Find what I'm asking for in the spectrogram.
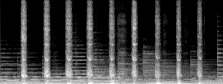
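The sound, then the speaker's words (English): Breath of fire: nine forceful, rapid exhalations are pushed hard from the lungs in an even, quick rhythm, each a short, breathy whoosh over a steady sustained tone underneath. “press the air out of your lungs hard and fast. It sounds like this.”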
